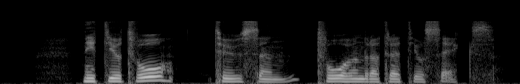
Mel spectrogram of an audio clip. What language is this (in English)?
Swedish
